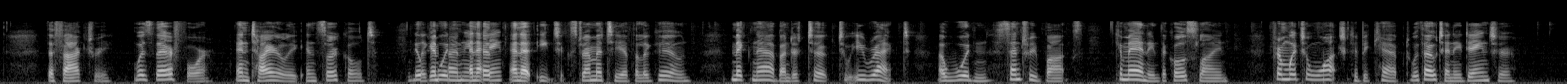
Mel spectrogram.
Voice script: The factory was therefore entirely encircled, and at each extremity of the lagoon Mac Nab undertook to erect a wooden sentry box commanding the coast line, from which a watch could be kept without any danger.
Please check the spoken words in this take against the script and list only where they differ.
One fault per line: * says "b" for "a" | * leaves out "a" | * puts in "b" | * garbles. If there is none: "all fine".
* garbles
